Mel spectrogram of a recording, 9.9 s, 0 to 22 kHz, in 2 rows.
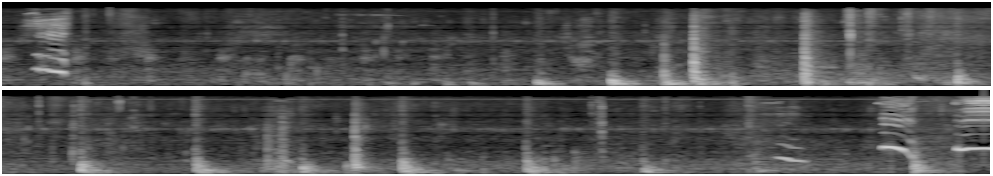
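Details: German Shepherd puppies, born 28 January 2015, at a small family kennel on 40 acres in Mayo, Florida, recorded 21 February 2015: brief high descending whimpers open and close the clip, with irregular thumping and tapping knocks between.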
